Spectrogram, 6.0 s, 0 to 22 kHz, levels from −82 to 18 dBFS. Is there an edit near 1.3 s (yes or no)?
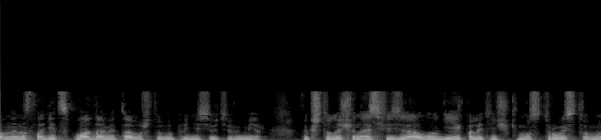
no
